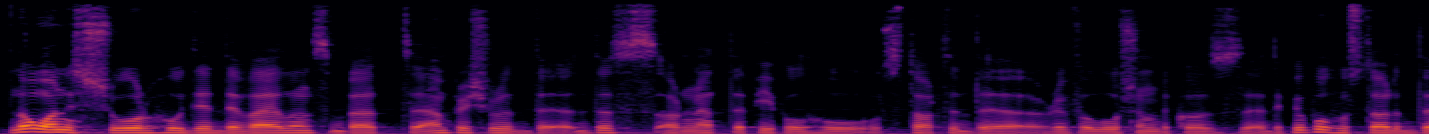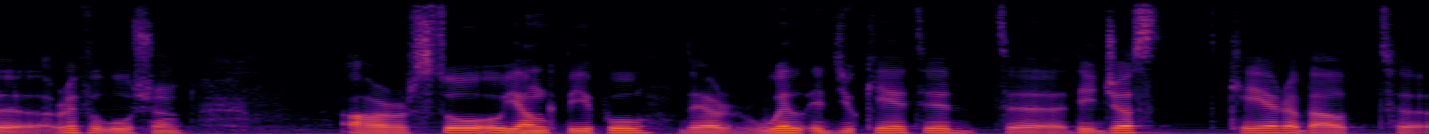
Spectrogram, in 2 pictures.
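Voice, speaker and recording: A man's voice: mid-range voice, fairly even intonation, darkish tone. Young man, hesitant interviewee, level unvaried delivery. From Egypt. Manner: halting, many "uh" fillers. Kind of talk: interview answers.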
